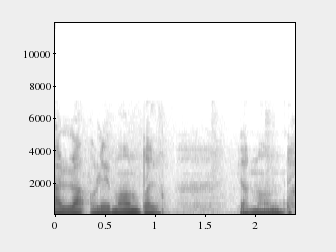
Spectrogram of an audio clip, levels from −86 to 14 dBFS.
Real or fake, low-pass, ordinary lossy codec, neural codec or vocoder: real; 7.2 kHz; none; none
